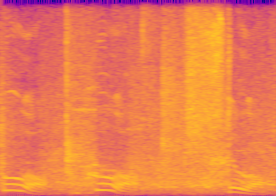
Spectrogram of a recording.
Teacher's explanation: use the ooh sound like cool and pool link to the dark l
